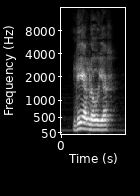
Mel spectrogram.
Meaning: tanner, practitioner of tanning (one who prepares leather with tan)
- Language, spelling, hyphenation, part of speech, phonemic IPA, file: Dutch, leerlooier, leer‧looi‧er, noun, /ˈleːrˌloːi̯.ər/, Nl-leerlooier.ogg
